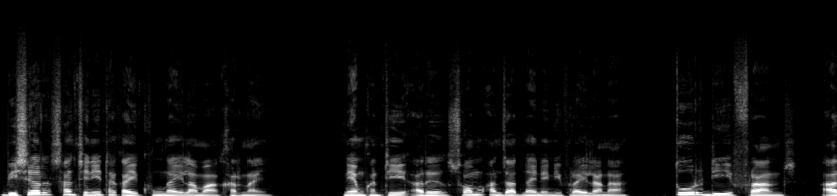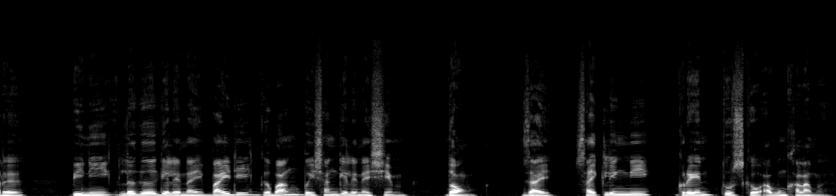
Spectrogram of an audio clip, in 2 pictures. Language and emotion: Bodo, neutral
